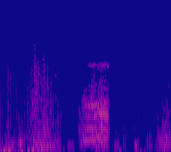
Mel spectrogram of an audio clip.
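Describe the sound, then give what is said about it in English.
A cat pawing at the microphone: a quick run of muffled bumps and scratchy, rustling thuds in an uneven rhythm, fairly loud, with no voices. “Yeah, that's him pawing the microphone.”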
